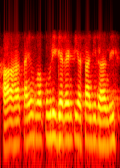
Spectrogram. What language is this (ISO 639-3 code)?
snd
